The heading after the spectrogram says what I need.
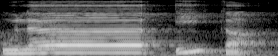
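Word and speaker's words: أُولَٰئِكَ: अब अगर काफ पर आपको रुकना है, वक्फ करना है, ठहरना है, सांस तोड़नी है, तो काफ ज़बर का को कायदे के मुताबिक काफ साकिन करके पढ़ देंगे। उलाइक, उलाइक, ठीक।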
